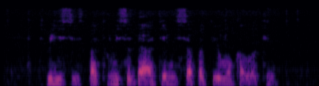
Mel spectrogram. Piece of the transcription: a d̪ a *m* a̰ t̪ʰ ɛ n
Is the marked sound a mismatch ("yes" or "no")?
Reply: yes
